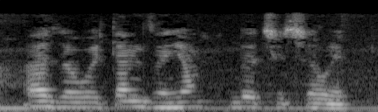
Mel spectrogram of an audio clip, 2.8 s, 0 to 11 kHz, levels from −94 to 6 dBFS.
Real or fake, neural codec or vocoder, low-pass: real; none; 7.2 kHz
